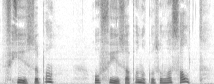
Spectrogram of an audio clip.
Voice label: fyse pa, Numedalsmål

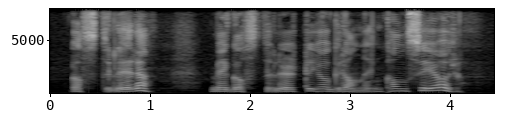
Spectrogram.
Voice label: "gastelere", Numedalsmål; Me gastelerte jå grannin kans i jår.; Hushald, mat, drikke

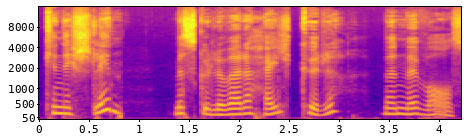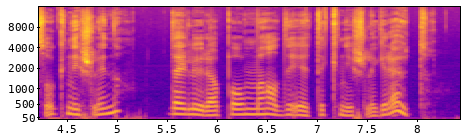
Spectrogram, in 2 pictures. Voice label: knissjlin, Numedalsmål; Adjektiv; Veggli

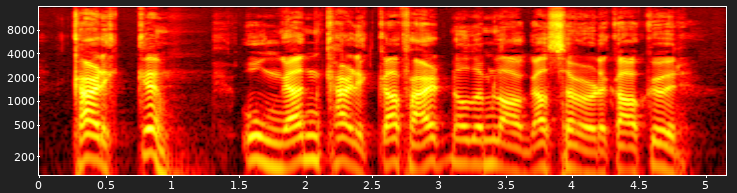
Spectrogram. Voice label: kæLke, Numedalsmål

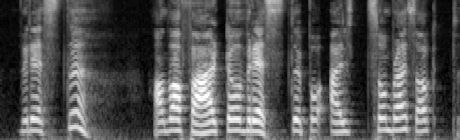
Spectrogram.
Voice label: "vreste", Numedalsmål; Eksempel på bruk Han va fæL te å vreste på ællt som bLæi sakt

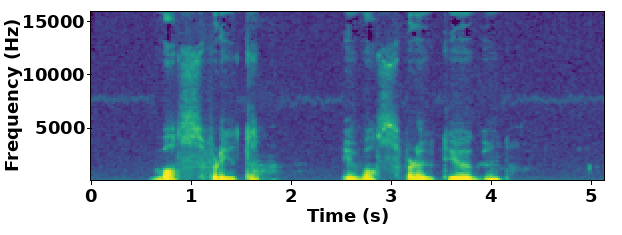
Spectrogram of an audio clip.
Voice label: vassflyte, Numedalsmål; E vassflaut i augun.

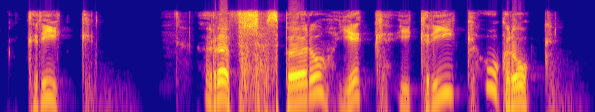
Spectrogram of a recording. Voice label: krik, Numedalsmål; Substantiv hankjønn

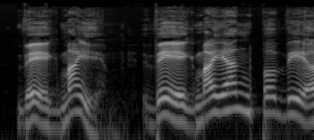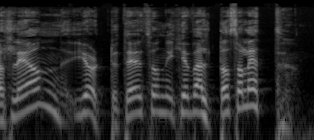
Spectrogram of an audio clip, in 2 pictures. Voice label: vegmæi, Numedalsmål

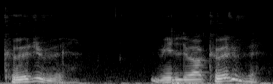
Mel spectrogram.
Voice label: "kurv", Numedalsmål; Hushald, mat, drikke

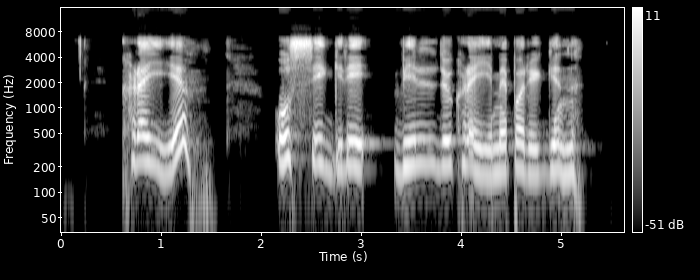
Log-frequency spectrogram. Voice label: kLeie, Numedalsmål; o Sigrid, vil du kLeie me på ryggen?

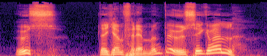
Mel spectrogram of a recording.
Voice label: uss, Numedalsmål

